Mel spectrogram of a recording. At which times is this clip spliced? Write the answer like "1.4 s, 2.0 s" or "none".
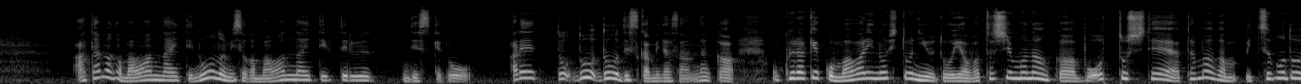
none

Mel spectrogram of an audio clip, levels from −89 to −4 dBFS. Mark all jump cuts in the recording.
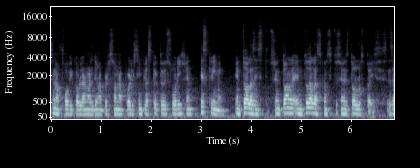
3.6 s

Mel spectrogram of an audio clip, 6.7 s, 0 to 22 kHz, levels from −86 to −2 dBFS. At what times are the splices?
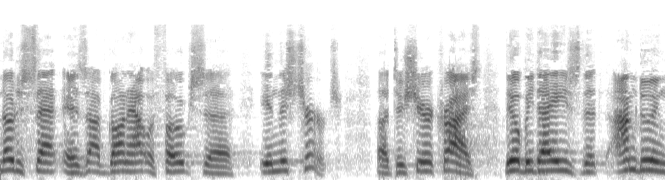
none

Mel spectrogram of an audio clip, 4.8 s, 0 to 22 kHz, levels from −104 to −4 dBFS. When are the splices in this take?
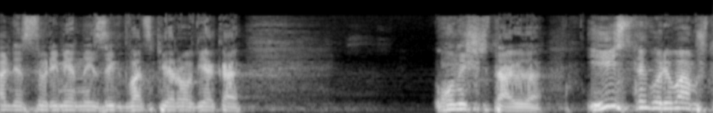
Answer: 3.2 s

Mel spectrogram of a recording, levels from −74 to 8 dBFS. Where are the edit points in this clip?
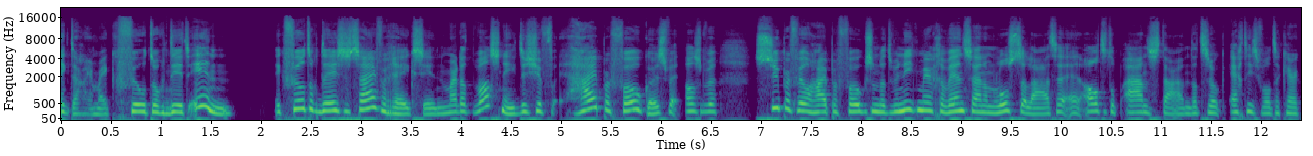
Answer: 6.4 s

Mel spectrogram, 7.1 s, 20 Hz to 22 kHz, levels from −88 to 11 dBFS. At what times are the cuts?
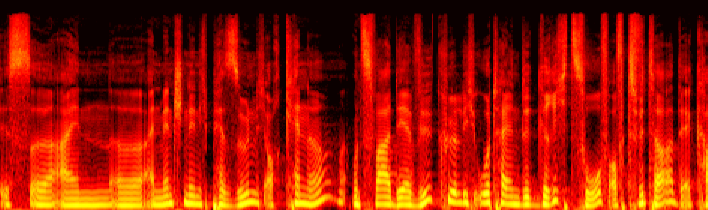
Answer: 3.5 s

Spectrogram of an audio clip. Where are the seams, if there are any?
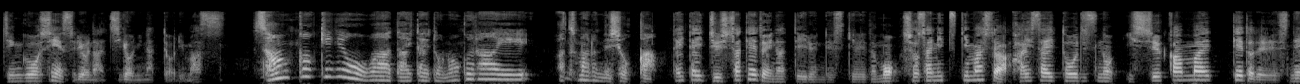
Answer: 2.3 s, 6.6 s

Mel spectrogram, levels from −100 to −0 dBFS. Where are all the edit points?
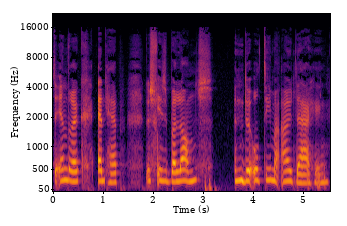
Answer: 1.0 s, 2.1 s

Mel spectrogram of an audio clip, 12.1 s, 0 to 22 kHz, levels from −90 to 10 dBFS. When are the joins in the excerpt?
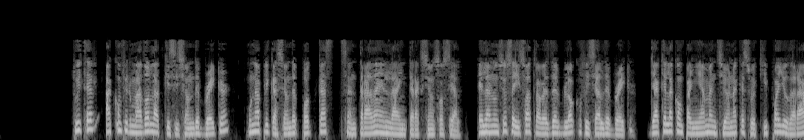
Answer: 7.1 s, 9.6 s

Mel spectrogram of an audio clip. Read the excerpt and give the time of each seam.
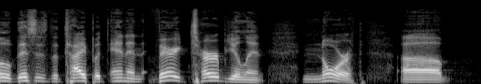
1.0 s, 1.5 s, 3.0 s

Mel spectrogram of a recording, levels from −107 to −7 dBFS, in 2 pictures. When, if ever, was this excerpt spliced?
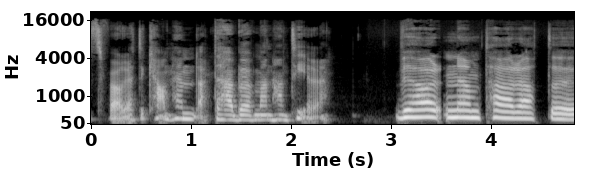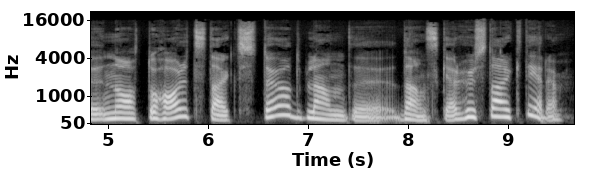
1.2 s, 2.8 s

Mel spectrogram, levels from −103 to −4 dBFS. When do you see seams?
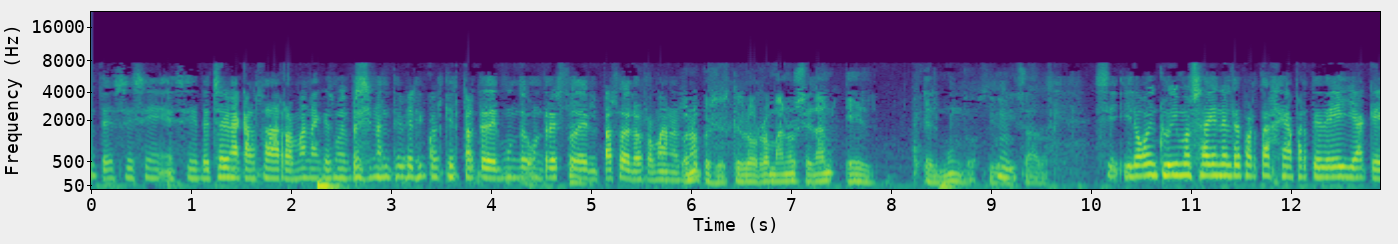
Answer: none

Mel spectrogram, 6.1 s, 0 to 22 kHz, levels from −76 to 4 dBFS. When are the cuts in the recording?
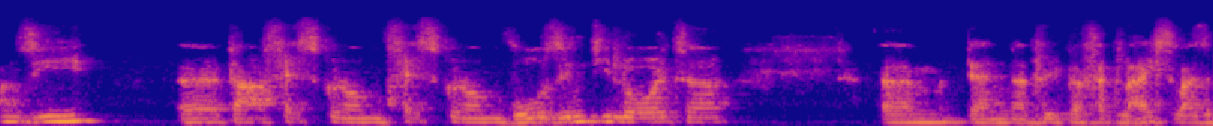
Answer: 1.9 s

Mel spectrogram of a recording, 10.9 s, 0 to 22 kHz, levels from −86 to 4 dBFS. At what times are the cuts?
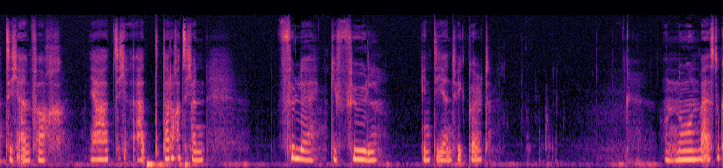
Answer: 2.9 s

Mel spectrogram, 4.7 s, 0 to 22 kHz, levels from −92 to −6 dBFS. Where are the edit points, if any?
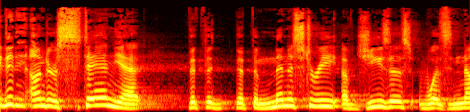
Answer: none

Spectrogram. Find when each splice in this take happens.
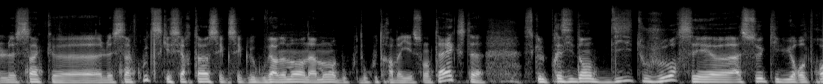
2.3 s, 3.6 s

